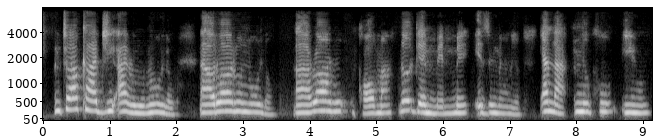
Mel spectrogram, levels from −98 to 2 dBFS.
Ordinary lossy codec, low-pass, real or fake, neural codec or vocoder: none; 7.2 kHz; fake; codec, 16 kHz, 1.1 kbps, Voila-Tokenizer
